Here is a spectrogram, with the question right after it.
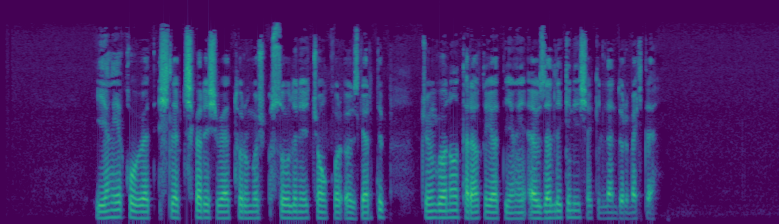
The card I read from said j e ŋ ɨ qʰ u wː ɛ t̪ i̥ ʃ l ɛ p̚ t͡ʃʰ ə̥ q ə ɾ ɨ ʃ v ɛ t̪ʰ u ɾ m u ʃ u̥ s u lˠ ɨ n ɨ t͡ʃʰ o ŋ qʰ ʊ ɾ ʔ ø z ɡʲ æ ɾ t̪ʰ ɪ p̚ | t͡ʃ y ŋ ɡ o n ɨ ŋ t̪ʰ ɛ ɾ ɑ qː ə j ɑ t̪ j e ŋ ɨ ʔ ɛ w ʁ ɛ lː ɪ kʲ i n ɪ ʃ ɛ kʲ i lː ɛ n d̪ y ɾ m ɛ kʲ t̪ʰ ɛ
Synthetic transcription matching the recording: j e ŋ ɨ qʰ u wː ɛ t̪ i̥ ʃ l ɛ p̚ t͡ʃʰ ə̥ q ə ɾ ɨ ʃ v ɛ t̪ʰ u ɾ m u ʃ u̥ s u lˠ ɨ n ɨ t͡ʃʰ o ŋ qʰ ʊ ɾ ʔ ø z ɡʲ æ ɾ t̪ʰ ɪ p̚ | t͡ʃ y ŋ ɡ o n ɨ ŋ t̪ʰ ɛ ɾ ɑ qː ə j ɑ t̪ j e ŋ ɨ ʔ ɛ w z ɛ lː ɪ kʲ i n ɪ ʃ ɛ kʲ i lː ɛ n d̪ y ɾ m ɛ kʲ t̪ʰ ɛ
